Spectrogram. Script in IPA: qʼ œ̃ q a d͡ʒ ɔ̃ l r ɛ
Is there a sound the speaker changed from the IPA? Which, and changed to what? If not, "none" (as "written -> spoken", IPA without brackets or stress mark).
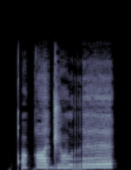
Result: none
